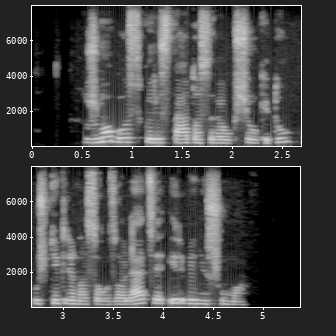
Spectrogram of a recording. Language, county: Lithuanian, Vilnius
